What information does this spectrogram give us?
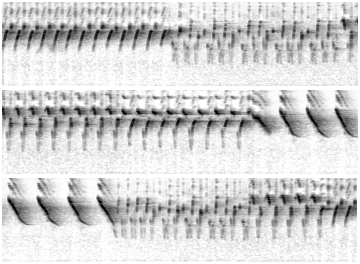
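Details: Song of a Gloster canary: fast rolling trills in long tours, changing to a run of slower, sweeping downslurred notes midway before returning to dense high trilling.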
